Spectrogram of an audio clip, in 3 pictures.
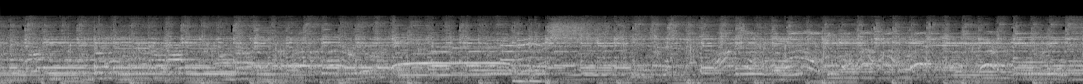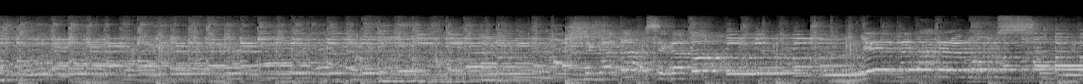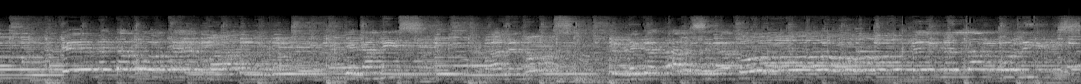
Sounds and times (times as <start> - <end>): Female singing: 0.0 - 5.8, 7.0 - 10.8, 16.5 - 18.3, 19.4 - 21.4, 22.1 - 32.4
Music: 0.0 - 32.4.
